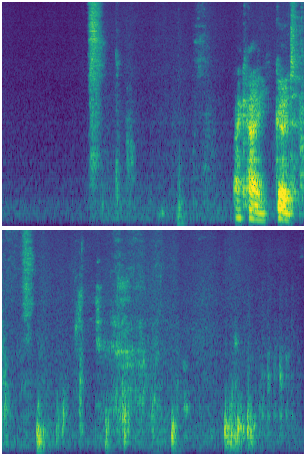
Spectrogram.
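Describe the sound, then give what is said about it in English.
A dog shakes itself off with a quick flapping, rattling burst, then sniffs in short, busy snuffles, while a person speaks briefly and quietly. “It's doing one of them things where dogs shake and go woo, woo, woo, woo. Still sniffing constantly now.”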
